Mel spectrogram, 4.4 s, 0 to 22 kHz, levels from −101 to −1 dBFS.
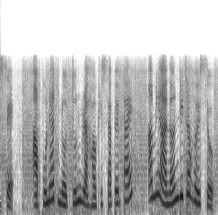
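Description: From start to finish the speech sits over a faint buzzing, chirping undertone, a ragged pulse repeating somewhere around 150 Hz and roughly 25 dB below the speech. It follows the computer's activity rather than the talker: computer activity noise, where processor, graphics or mouse load disturbs the audio circuit's shared ground.

Throughout, the speech also sounds rough, raspy and buzzy, and nothing reaches above 7.2 kHz. This is heavy damage from the AMR wideband (HD Voice) codec, with a harshness that points to its lowest rate, about 6.6 kbit/s. At that rate the pulse-driven vocal tract model cannot carry the speech cleanly, and the top band is filled with shaped noise rather than real detail.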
